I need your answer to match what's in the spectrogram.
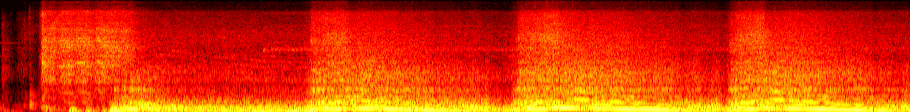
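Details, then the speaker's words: Subaru with an exhaust upgrade, recorded at the tailpipe: engine fires up and blips the throttle three times with a raw, puffing note from exhaust leaks at joints not yet fully sealed. "so now that it's fired up and running you can hear that I have some exhaust leaks there that's not great but it's still better than what it was"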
